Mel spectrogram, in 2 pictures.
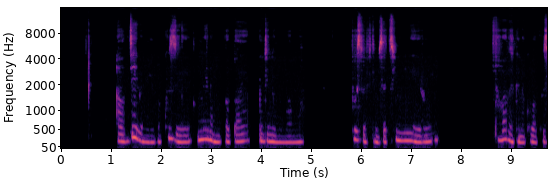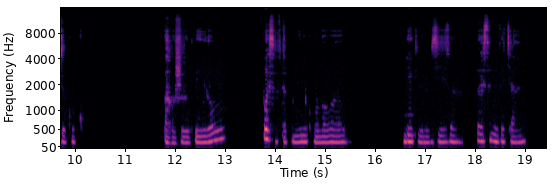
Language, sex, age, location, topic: Kinyarwanda, female, 25-35, Kigali, health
